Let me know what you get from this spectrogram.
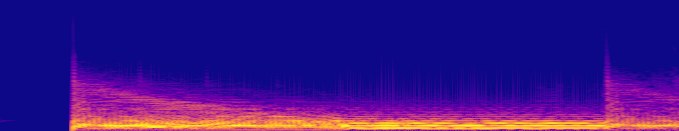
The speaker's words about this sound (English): Why is there so much interference?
